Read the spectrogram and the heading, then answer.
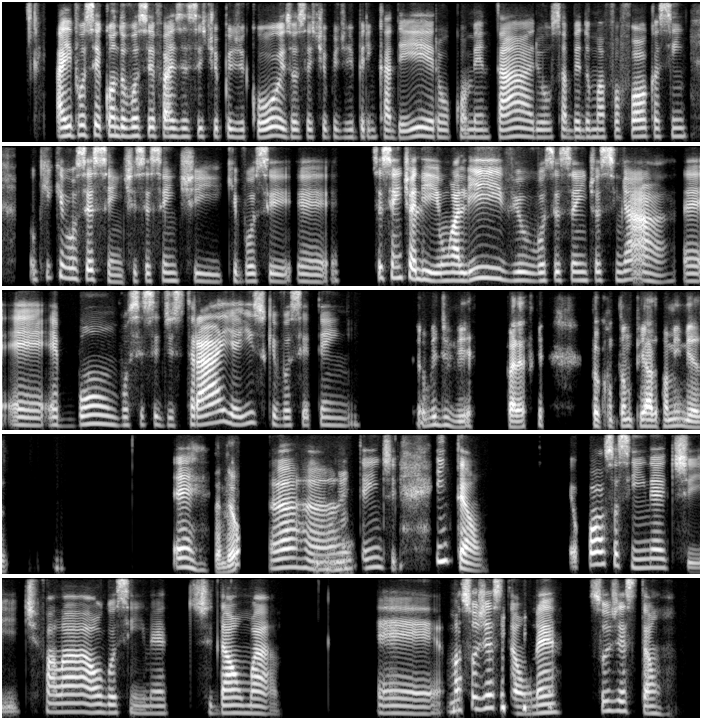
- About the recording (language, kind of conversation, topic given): Portuguese, advice, Como posso superar o medo de mostrar interesses não convencionais?
- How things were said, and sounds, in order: tapping; other background noise; laugh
